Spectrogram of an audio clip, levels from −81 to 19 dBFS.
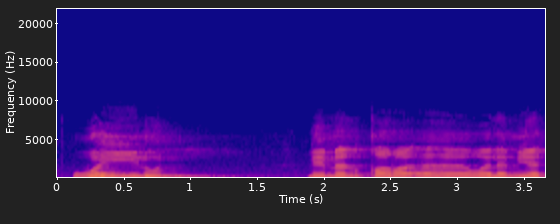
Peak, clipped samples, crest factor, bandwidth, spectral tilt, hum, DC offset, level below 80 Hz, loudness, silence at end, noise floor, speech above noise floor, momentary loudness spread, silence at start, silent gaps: -10 dBFS; under 0.1%; 16 dB; 8.6 kHz; -6.5 dB/octave; none; under 0.1%; -68 dBFS; -26 LUFS; 0 s; -59 dBFS; 33 dB; 8 LU; 0.1 s; none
